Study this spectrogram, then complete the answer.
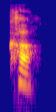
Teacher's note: ख के उच्चारण में अधिक वायु निकली, इसे इसलिए बोल दिया इसे महाप्राण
